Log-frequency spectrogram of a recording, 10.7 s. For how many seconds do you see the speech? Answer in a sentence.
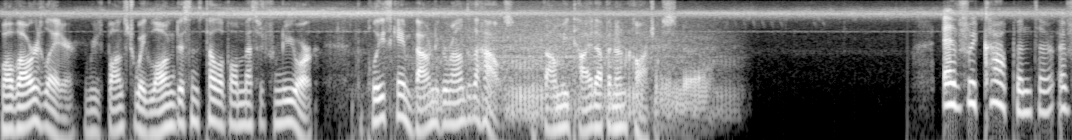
The speech can be heard for 8 seconds in total.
